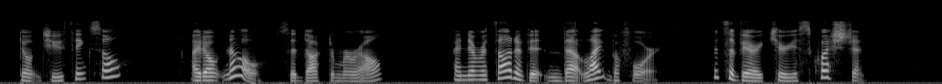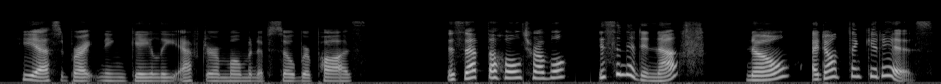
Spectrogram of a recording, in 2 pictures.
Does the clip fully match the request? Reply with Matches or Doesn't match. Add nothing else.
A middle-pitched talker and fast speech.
Doesn't match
